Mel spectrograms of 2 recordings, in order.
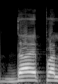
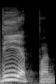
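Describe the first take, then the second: First: 'The' is said with a short 'uh' vowel. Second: 'The' is said with a long 'ee' vowel. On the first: The speaker calls it wrong. "द एप्पल ना" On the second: The speaker calls it right. "इसलिए इसको क्या पढ़ेंगे? दी पढ़ेंगे।"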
